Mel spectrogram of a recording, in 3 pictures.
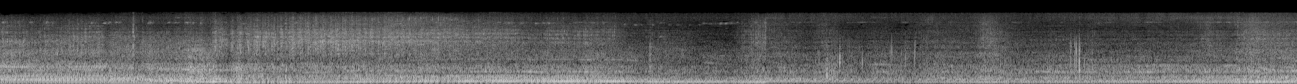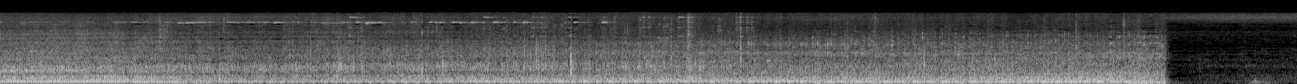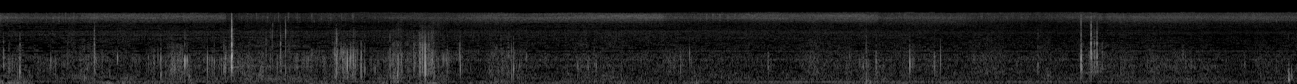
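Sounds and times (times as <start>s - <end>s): truck engine running: 0.0s - 24.7s.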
